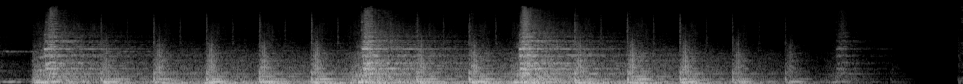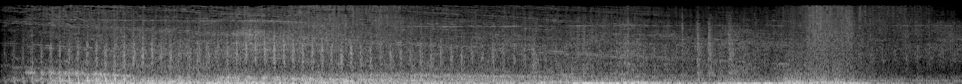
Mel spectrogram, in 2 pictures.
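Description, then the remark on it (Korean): A brief tonal musical passage fades out, then after a moment of silence a loud helicopter roar takes over, a dense, steady rotor and engine rumble that continues to the end, a helicopter flying from Seoul to Pyongyang. “나는 서울에서 1박을 한 후 통일한국 국방연구소에서 마련한 헬기를 타고 평양으로 날아갔다.”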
